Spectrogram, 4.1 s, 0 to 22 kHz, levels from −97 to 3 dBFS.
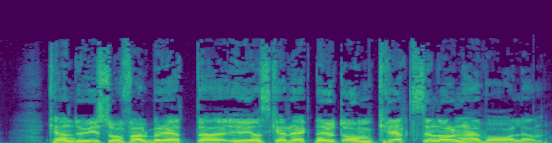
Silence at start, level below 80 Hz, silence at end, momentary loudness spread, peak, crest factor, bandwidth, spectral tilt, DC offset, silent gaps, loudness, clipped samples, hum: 0.4 s; -42 dBFS; 0.05 s; 3 LU; 0 dBFS; 12 dB; 16.5 kHz; -4.5 dB/octave; 0.5%; none; -12 LUFS; under 0.1%; none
